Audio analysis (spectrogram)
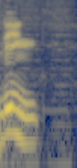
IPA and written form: leŋθ (length)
